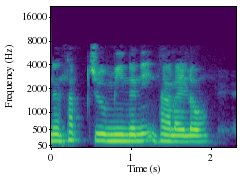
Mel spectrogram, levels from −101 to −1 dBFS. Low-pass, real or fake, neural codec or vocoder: 7.2 kHz; real; none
